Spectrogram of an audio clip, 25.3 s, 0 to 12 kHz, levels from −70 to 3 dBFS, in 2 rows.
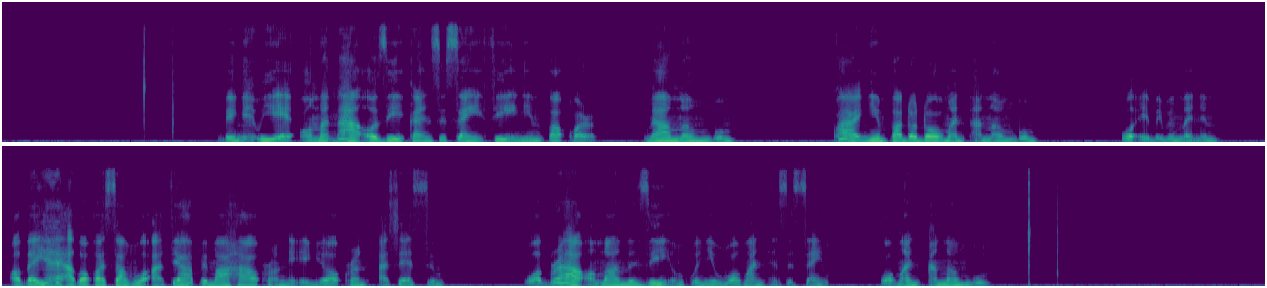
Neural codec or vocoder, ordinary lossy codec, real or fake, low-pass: autoencoder, 22.05 kHz, a latent of 192 numbers a frame, VITS, trained on many speakers; none; fake; 9.9 kHz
